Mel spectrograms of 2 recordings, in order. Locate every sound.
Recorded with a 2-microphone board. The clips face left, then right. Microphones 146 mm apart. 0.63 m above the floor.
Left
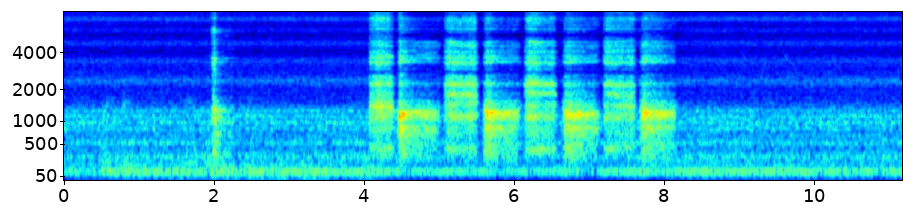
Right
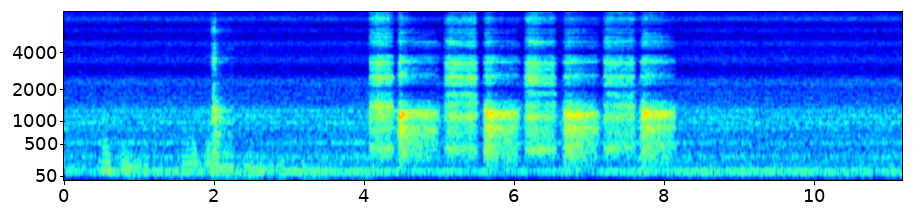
0.4 s a man speaking: 30° right (ahead or behind)
1.9 s a microwave: centre (ahead or behind)
4.1 s breathing: 10° right (ahead or behind)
